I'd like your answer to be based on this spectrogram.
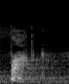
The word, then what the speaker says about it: Spaak: Most of you have probably never heard of a man named Paul Henri Charles Spock. No relation to Mr. Spock from Star Trek. His name is spelled a little differently. S-P-A-A-K.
